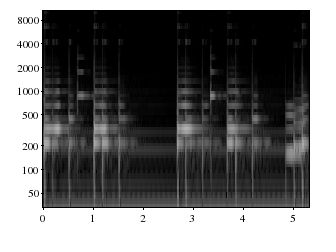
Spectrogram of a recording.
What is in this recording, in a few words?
EP, Keyboards; HipHop; LiveAct Pool 1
